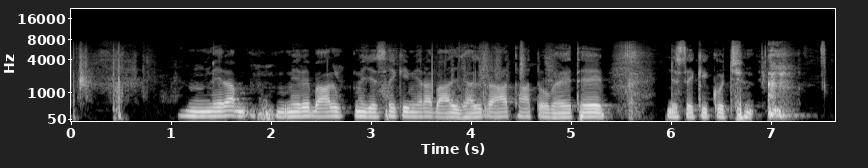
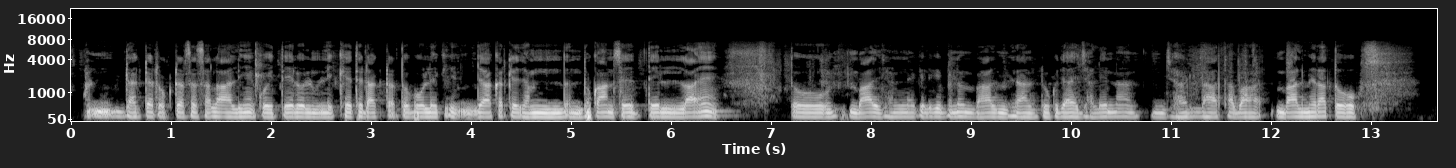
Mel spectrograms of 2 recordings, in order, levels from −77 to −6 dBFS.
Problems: none marked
